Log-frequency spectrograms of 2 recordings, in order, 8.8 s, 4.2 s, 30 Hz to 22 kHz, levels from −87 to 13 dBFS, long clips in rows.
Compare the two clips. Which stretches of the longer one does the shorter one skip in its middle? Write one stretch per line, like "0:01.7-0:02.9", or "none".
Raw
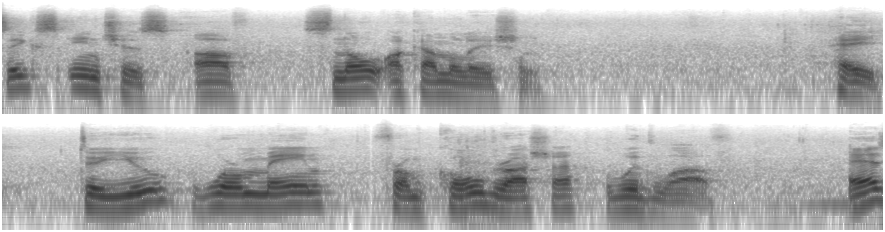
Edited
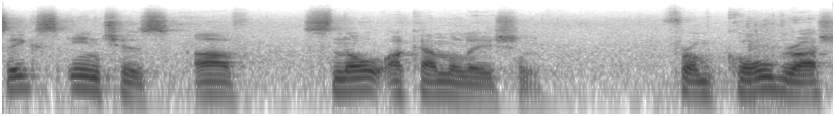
0:03.2-0:06.2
